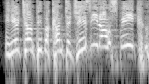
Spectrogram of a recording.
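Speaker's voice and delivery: high, loud preacher's cry; full-force preaching. Real, not acted. Preacher rousing the congregation, loud impassioned preaching. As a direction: preach it with rising fire.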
